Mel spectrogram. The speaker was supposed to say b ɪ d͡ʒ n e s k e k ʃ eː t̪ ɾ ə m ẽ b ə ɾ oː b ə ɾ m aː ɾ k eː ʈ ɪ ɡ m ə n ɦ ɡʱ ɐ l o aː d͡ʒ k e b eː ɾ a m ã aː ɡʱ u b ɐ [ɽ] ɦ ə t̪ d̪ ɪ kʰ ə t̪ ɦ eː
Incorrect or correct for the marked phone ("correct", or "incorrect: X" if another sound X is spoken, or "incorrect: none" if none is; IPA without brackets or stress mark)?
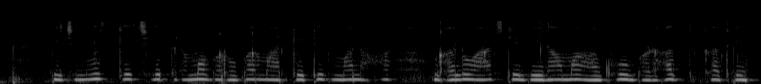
correct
